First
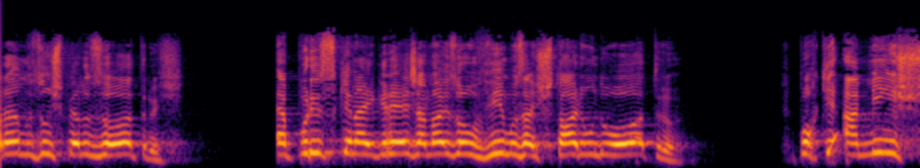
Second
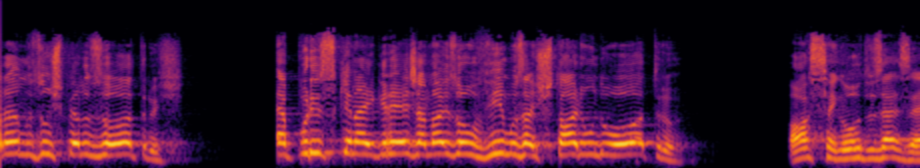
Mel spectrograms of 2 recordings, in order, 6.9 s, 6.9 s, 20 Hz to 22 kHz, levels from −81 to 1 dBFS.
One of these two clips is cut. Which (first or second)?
second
